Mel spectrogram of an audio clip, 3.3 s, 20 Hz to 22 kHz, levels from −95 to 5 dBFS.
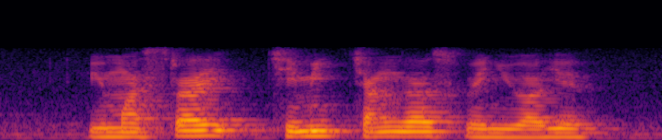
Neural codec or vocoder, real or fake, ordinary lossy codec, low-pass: none; real; none; 5.4 kHz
